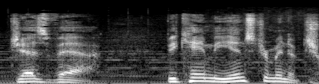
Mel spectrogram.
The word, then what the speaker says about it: cezve: A small, long-handled pot called a cezve, pronounced "jez-veh", became the instrument of choice across the Middle East and North Africa.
